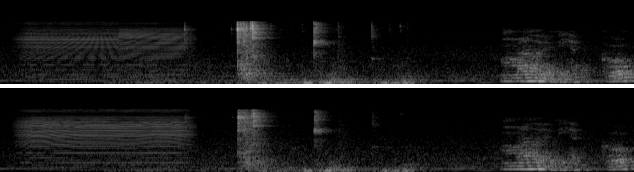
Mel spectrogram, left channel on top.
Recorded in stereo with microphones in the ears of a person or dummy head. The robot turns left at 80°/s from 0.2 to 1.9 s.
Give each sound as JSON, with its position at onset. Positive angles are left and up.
{"t": 1.0, "sound": "a crack", "side_deg": 10, "distance_m": 0.6}
{"t": 3.1, "sound": "a finger snap", "side_deg": 40, "distance_m": 0.8}
{"t": 5.0, "sound": "a cough", "side_deg": 5, "distance_m": 1.0}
